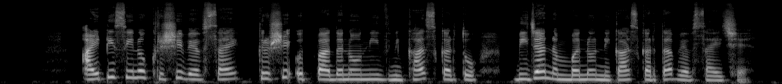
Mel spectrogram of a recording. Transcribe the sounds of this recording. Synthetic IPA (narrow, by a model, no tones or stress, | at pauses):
ajʈisinokɾʊʃiʋjəʋsajkɾʊʃiʔʊt̪̚pad̪ənoninɪkaskəɾt̪obid͡ʒanəmbəɾnonɪkaskəɾt̪aʋjəʋsajt͡ʃʰḛ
